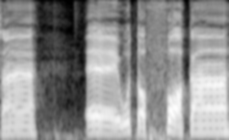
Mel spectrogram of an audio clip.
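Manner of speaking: put-on Italian-tinged New York accent. Describing New York Italian sandwich shops, imitating New York sandwich makers' talk. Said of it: "people who fucking talk like this".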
